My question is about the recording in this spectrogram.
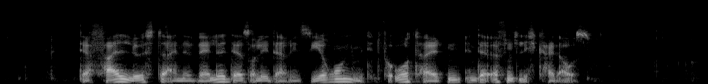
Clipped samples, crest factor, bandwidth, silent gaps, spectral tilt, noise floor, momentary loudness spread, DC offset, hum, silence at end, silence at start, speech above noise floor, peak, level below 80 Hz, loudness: under 0.1%; 20 dB; 8 kHz; none; -7.5 dB/octave; -74 dBFS; 9 LU; under 0.1%; none; 1.2 s; 0.8 s; 45 dB; -10 dBFS; -72 dBFS; -30 LUFS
